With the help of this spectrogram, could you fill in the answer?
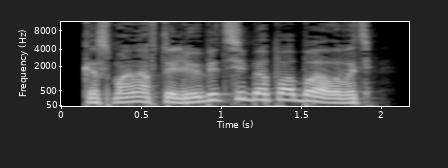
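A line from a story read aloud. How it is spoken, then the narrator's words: Laughing. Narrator (Russian): рассмеялся Вагнер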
